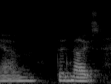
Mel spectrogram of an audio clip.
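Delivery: ordinary talk, nothing marked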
